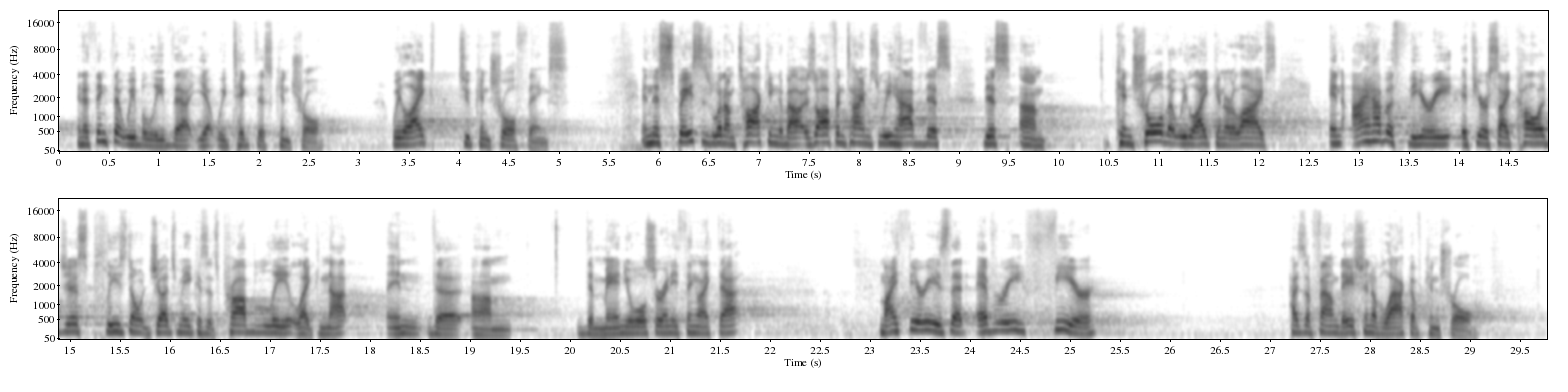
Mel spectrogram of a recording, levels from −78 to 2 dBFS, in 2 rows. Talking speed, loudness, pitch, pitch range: 160 wpm, -25 LUFS, 165 Hz, 145-185 Hz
